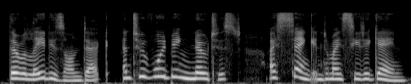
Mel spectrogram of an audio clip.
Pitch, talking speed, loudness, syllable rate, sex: 255 Hz, 235 wpm, -19 LUFS, 6.8 syllables/s, female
